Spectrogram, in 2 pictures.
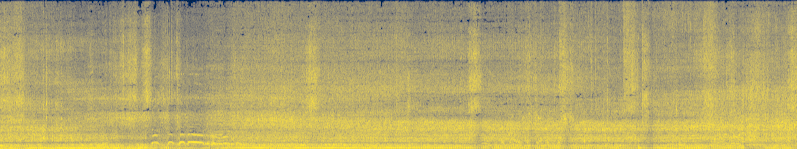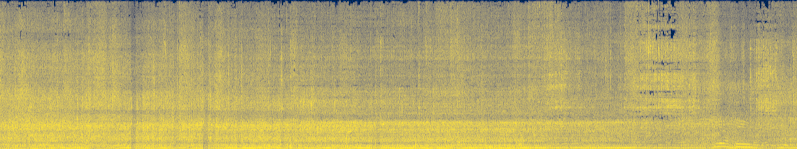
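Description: Small single-cylinder gasoline engine of a portable drum concrete mixer running steadily under load, with occasional knocks and scrapes of shovels and buckets and indistinct voices in the background.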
